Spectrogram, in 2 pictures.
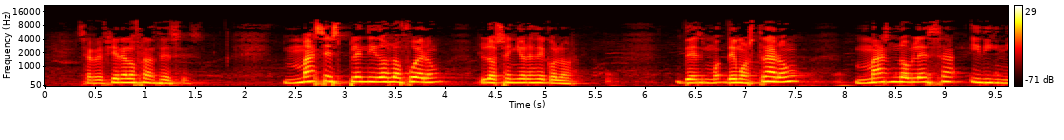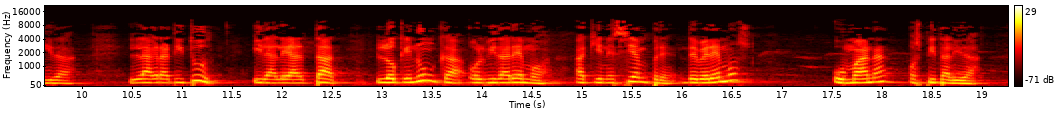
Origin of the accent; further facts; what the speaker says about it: Canary Islands, Spain; Yo soy muy canario. Ya, más canario imposible.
